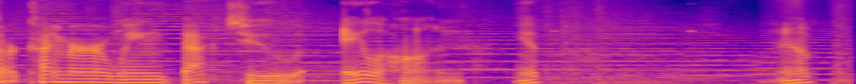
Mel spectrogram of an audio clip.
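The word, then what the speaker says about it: Aliahan: We need to go with our Chimera Wing back to Alahhan. Yep. Yep. Elihan or I call it Ailahan. I never I've always pronounced it that way.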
